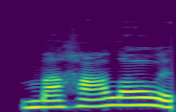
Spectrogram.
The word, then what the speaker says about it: mahalo: Mahalo, is that how you pronounce that? – Uh-huh, yeah, thank you. In Hawaiian.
